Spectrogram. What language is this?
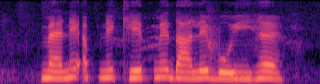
Hindi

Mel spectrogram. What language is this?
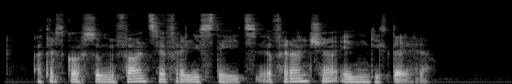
Italian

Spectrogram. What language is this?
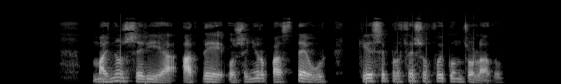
Galician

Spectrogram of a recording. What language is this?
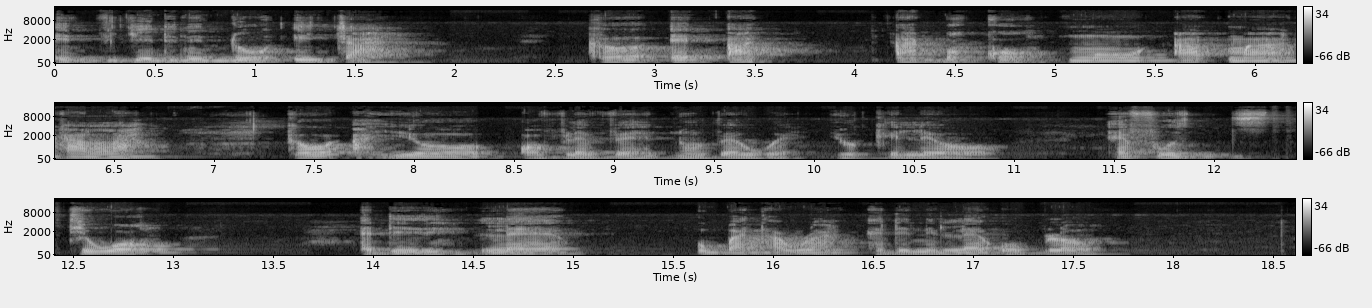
Ikposo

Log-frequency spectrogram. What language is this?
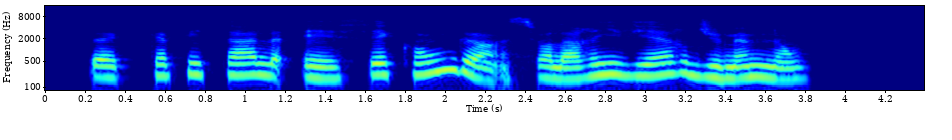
French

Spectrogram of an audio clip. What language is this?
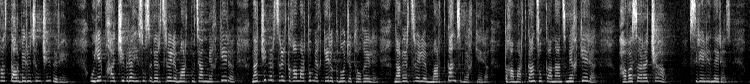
Romanian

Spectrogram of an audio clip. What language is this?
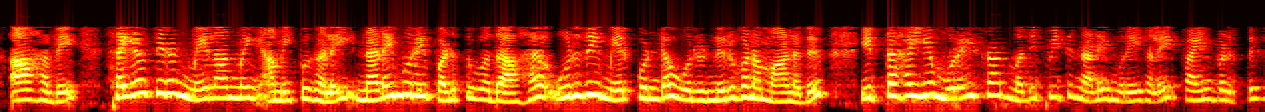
Tamil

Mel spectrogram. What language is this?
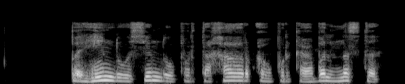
Pashto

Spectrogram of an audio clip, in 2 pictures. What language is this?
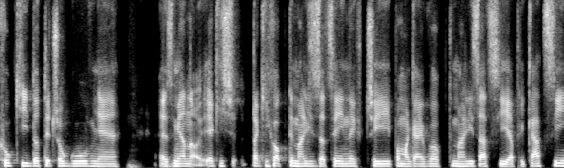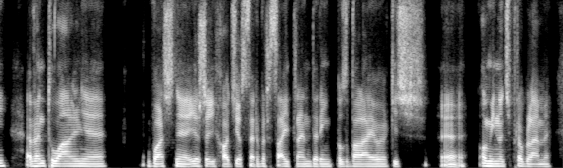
Polish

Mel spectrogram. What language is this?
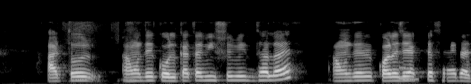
Bangla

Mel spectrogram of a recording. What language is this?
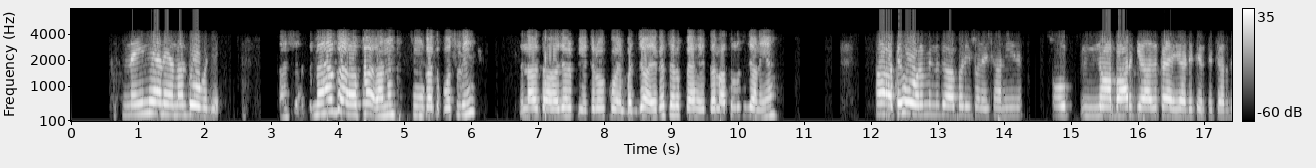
Punjabi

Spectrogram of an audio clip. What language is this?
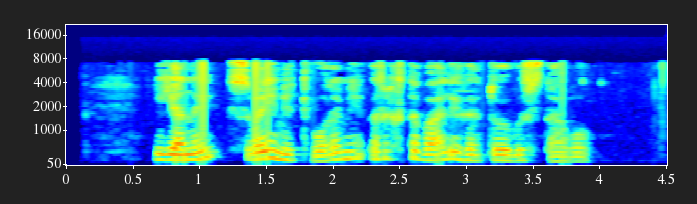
Belarusian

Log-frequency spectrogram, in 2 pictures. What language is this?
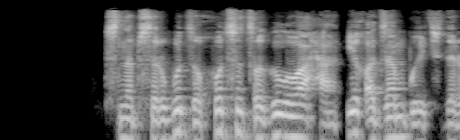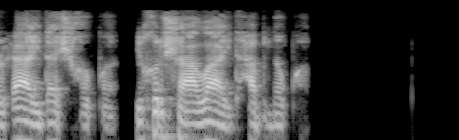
Abkhazian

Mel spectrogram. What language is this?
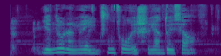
Chinese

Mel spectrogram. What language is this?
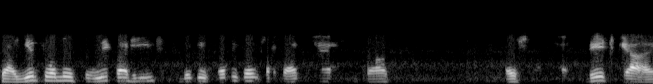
Hindi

